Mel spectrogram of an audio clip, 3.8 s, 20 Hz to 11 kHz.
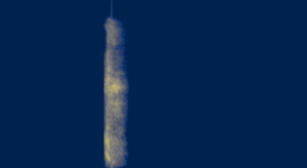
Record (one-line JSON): {"cough_length": "3.8 s", "cough_amplitude": 12639, "cough_signal_mean_std_ratio": 0.17, "survey_phase": "beta (2021-08-13 to 2022-03-07)", "age": "18-44", "gender": "Female", "wearing_mask": "No", "symptom_none": true, "smoker_status": "Never smoked", "respiratory_condition_asthma": false, "respiratory_condition_other": false, "recruitment_source": "REACT", "submission_delay": "1 day", "covid_test_result": "Negative", "covid_test_method": "RT-qPCR"}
